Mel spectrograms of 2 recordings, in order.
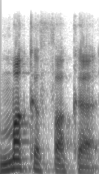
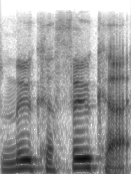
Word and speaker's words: Mucka Fucker: No matter how many times the owner tried to say no, it's pronounced Muka Fuka. It's like, no, mate, It reads muckafucker. I don't care what you say. It's muckafucker. No. It's mukafuka.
